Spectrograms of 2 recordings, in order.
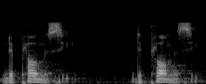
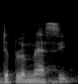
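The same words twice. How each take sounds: First: डिप्लोमेसी with stress on plo, di-PLO-mə-si; correct pronunciation. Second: डिप्लोमेसी with a long me, dip-lo-MAY-si; common mispronunciation. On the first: Teacher modelling the right डिप्लोमेसी. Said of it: "ये word कुछ इस तरह से मिलता है डेमोक्रेसी से". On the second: Teacher showing learners the wrong डिप्लोमेसी. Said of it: "हम लोग इसको कैसे पढ़ते हैं?". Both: Shown as a demonstration.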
